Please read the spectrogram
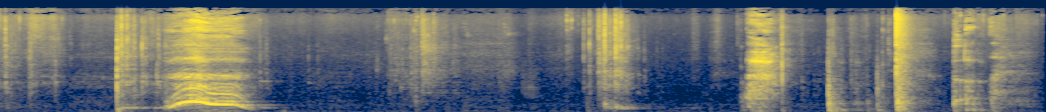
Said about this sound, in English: Oh, oh shit, I got the fucking hiccups. Ah, damn it.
